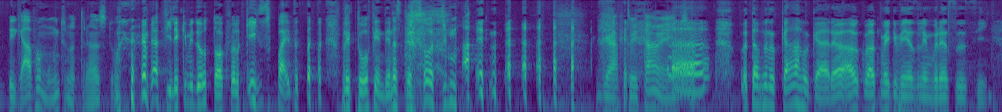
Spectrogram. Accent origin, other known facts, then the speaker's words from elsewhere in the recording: Belo Horizonte, Minas Gerais, Brazil; eu sou né, de Belo Horizonte, então eu circulo por né, Belo Horizonte, contagem.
